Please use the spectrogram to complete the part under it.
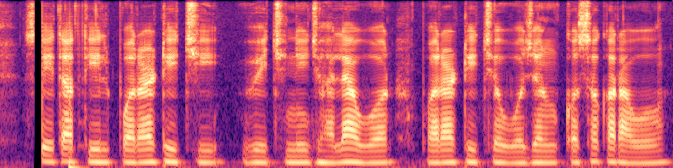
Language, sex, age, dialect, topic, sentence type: Marathi, male, 18-24, Varhadi, agriculture, question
